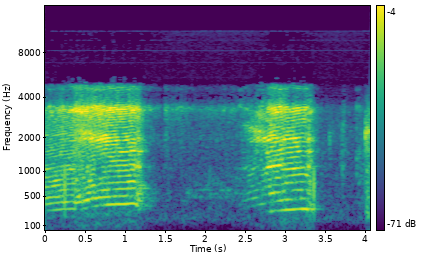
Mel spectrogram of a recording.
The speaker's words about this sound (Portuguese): O touro esbravejou.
